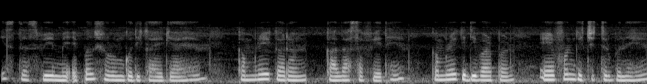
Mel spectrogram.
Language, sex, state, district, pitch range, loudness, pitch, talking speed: Hindi, female, Arunachal Pradesh, Papum Pare, 190-220 Hz, -16 LUFS, 205 Hz, 220 wpm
